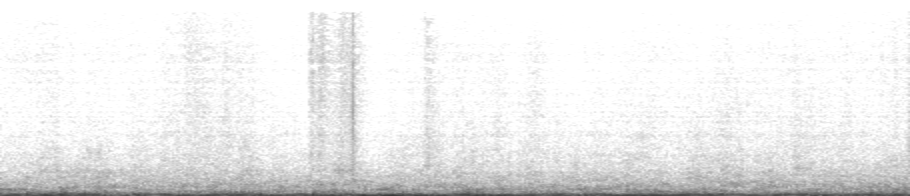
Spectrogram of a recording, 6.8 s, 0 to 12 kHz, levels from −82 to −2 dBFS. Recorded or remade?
remade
